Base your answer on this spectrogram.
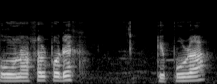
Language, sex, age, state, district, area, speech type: Assamese, male, 45-60, Assam, Jorhat, urban, spontaneous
